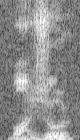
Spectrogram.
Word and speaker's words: bonjour: Bonjour. R will be silent because it is the consonant at the end of the word. Bonjour and vous.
